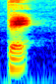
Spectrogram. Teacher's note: So what it sounds like to me is that he Te. has a retroflexive T, meaning that the tip of the tongue is pointing way back into the mouth. Te.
